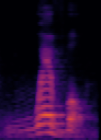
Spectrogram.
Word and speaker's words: huevo: it's just different okay the V however does produce a B sound right here v gives you a piece sound in English but Webo weibo it's supposed to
